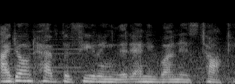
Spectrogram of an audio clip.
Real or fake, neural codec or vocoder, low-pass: real; none; 7.2 kHz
